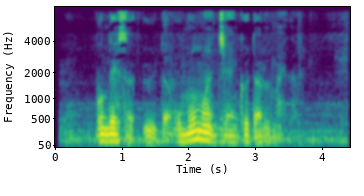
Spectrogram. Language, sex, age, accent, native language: Uzbek, male, 18-24, Andijon, Uzbek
